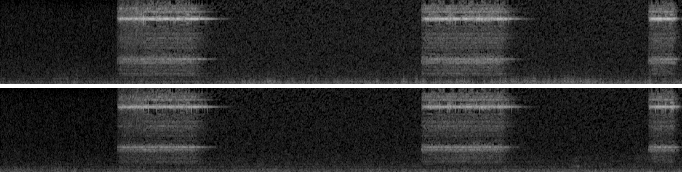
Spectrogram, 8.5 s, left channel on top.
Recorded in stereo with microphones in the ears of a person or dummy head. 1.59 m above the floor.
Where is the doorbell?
30° left (ahead or behind), 1.4 m.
